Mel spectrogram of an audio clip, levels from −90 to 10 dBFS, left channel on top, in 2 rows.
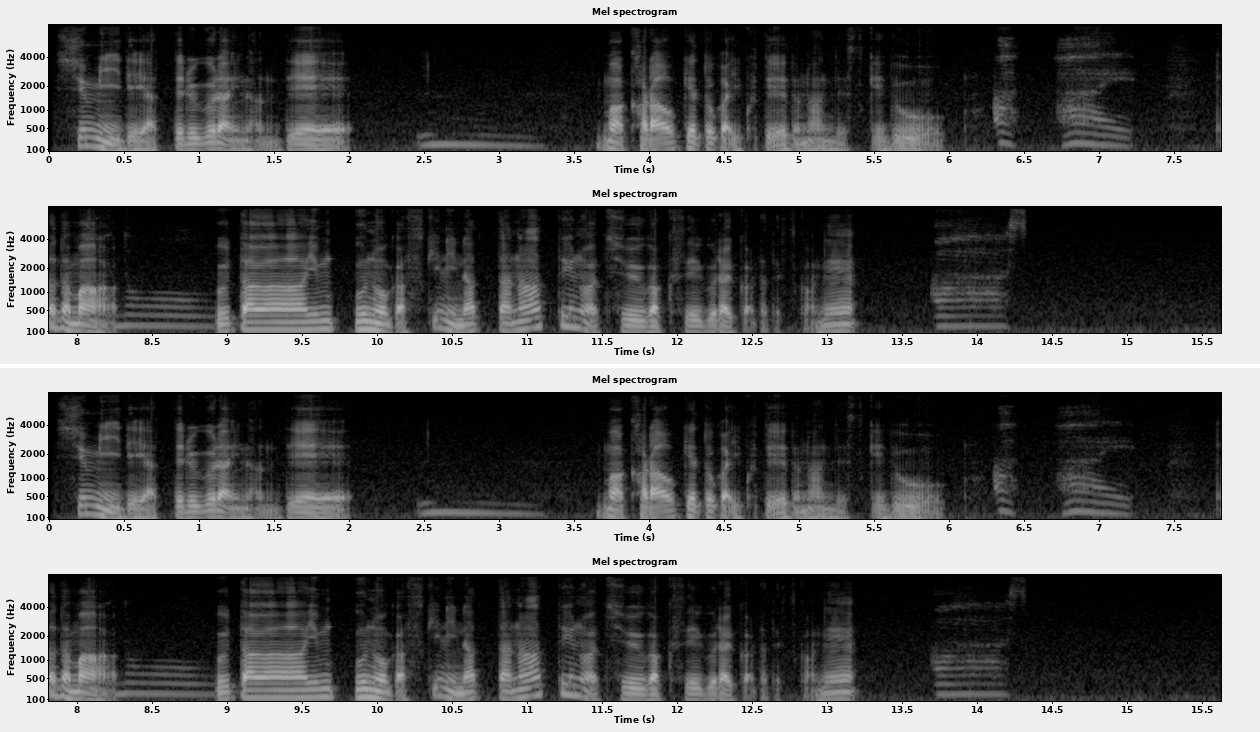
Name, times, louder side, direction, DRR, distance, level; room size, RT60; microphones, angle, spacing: voice 1, 0.1-2.0 3.7-6.0 7.8-8.3 8.9-12.5 12.8-13.2, left 1 dB, 5° left, 0.4 m, -29 dB
voice 2, 2.4-3.3 6.3-7.6 8.0-9.0 13.7-14.3, left 2 dB, 30° left, 4.3 m, -47 dB
open air
head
